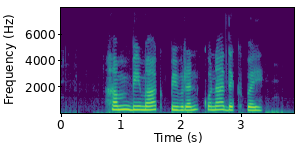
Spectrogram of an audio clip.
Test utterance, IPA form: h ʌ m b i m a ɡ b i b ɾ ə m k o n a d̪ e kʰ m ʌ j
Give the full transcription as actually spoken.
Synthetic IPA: h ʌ m b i m a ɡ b i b ɾ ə n k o n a d̪ e kʰ b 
